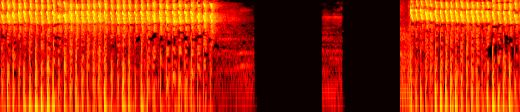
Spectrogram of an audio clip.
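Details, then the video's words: Caged cililin sings in the tembakan style, described as dense and persistent. It gives a rapid, high, buzzy trill of even pulses, about eight per second. A three-second burst is followed by silence, then the trill starts again. "Tembakan Cililin Suara Rapat Dan Ngotot"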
